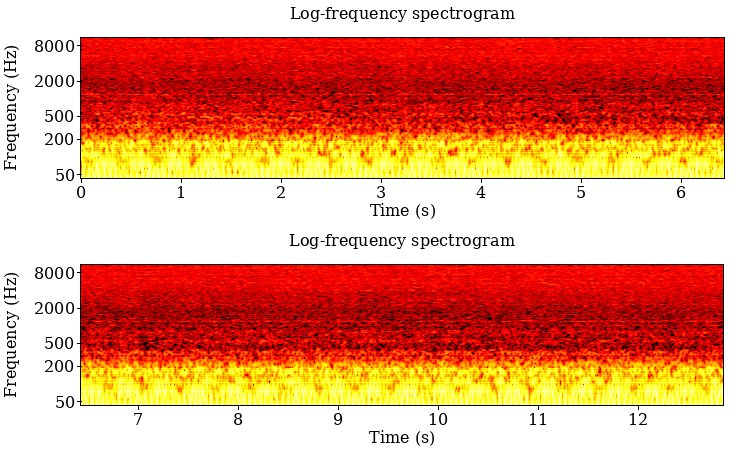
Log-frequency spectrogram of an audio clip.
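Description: Several car engines idle with a low, steady rumble.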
